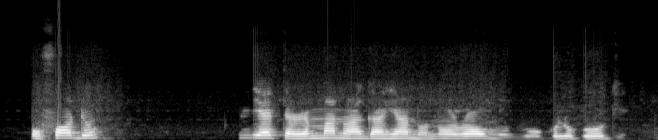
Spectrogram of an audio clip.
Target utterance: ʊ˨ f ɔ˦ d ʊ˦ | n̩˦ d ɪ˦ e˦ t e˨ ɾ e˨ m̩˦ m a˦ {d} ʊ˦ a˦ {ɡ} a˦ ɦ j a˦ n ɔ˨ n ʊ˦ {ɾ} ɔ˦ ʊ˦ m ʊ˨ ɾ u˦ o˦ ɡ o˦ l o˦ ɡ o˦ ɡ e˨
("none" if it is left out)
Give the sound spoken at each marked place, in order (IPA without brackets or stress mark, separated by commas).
n, ɡ, ɾ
